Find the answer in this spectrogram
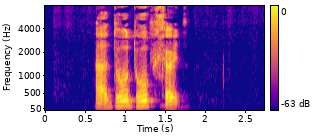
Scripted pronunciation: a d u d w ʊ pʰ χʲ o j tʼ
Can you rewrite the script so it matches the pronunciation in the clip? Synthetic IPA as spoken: a d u d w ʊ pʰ χʲ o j tʼ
